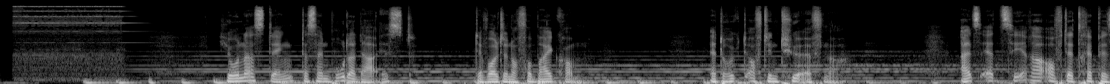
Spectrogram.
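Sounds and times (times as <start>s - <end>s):
doorbell ringing: 0.1s - 1.6s
speech: 2.3s - 4.2s, 4.8s - 6.0s, 7.1s - 8.6s, 9.6s - 11.1s.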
